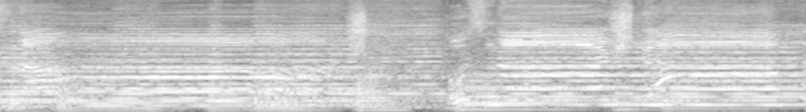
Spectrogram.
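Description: Czech brass band (dechovka) playing a steady, slow dance tune, with held melody notes over a bass line that steps from note to note.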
